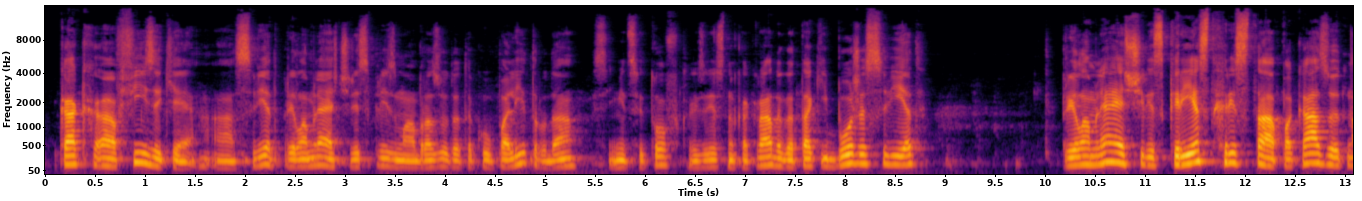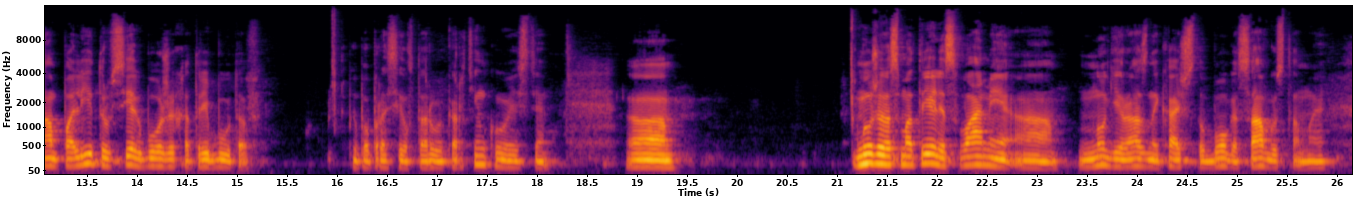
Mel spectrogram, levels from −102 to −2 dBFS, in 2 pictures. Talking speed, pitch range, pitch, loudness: 110 wpm, 110-160 Hz, 130 Hz, -25 LUFS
